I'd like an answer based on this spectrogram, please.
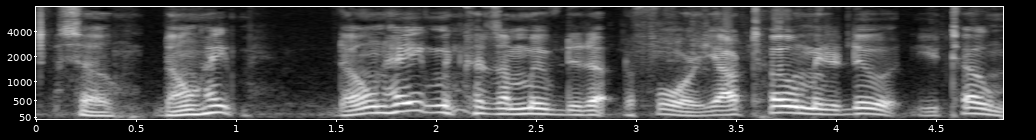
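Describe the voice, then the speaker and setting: A man with a Southern US accent speaks at a fairly quick pace and fairly high pitch, swinging his pitch very widely. Noticeable background noise runs underneath. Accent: country Southern. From US South. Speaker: sports YouTuber. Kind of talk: casual sports predictions monologue. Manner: animated.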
